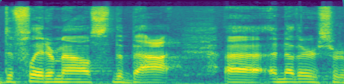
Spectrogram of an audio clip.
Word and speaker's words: Die Fledermaus: thank you for having us so this production deflator Mouse I I said it right absolutely okay wonderful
